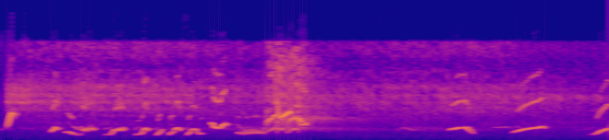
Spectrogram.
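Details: White-rumped shama master song for training, with fill-ins: a quick run of looping whistled notes, a brief noisy burst, then well-spaced single upslurred and downslurred whistles.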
